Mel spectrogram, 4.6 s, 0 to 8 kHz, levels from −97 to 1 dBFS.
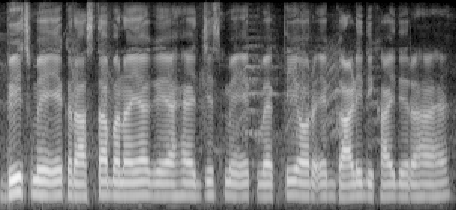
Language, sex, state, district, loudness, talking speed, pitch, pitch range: Hindi, male, Jharkhand, Garhwa, -17 LUFS, 225 wpm, 135 Hz, 130-145 Hz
